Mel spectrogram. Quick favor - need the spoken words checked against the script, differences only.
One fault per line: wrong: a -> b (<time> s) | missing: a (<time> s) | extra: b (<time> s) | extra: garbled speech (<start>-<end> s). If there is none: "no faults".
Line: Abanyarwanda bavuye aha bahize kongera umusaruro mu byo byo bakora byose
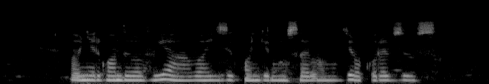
missing: byo (3.5 s)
